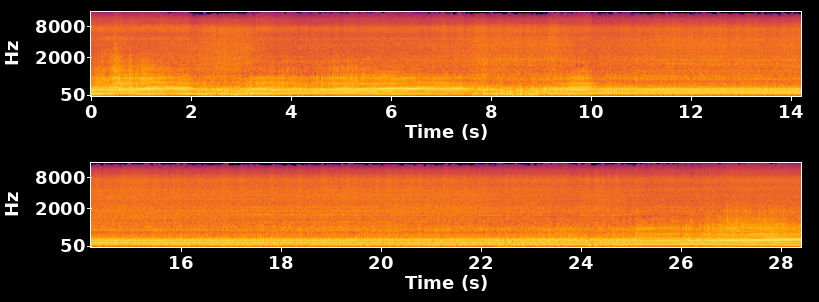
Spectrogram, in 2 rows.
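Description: Cammed 4.6-litre V8 of a 2001 Ford Mustang GT with a Magnaflow exhaust, running on a chassis dyno. The revs climb over the first few seconds, drop back about eight seconds in, then hold steady before climbing again near the end.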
